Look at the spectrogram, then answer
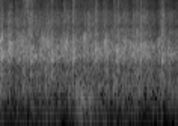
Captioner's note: applause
